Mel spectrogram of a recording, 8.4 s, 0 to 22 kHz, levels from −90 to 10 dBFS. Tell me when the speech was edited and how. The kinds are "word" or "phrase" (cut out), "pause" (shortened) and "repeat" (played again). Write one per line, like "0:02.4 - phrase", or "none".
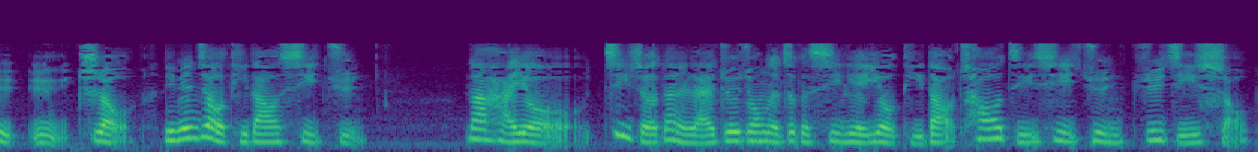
0:01.0 - pause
